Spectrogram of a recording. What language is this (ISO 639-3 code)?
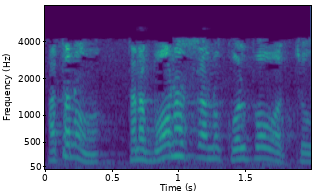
tel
